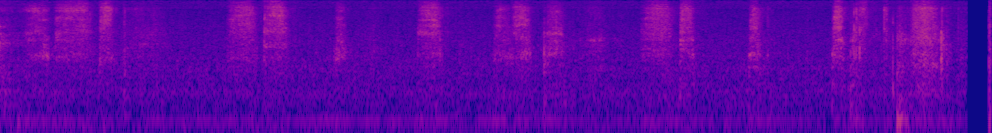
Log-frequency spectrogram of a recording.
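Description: A highlighter scratches and squeaks across journal paper in short strokes, faint and close, with no voice, over a steady low hum.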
